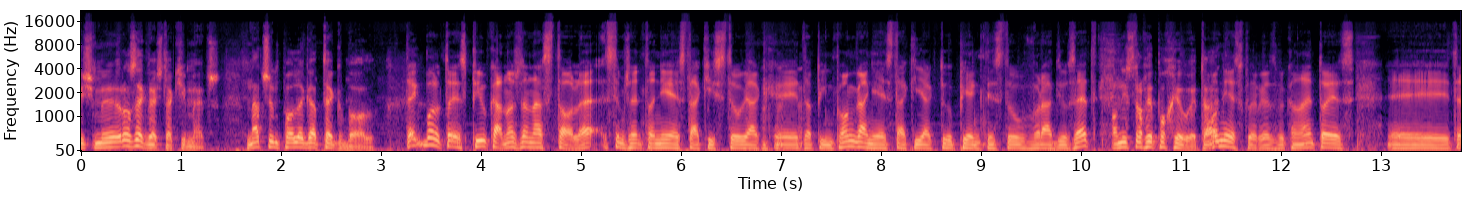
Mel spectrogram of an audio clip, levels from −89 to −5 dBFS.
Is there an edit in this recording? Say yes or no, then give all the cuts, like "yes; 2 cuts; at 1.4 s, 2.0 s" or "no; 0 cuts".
yes; 1 cut; at 11.6 s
